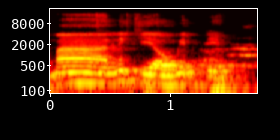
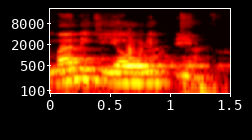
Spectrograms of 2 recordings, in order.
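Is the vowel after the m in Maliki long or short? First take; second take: long; short. First: The vowel after the m is long. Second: The vowel after the m is short. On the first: "Mimnya panjang" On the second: "Mimnya pendek"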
